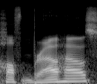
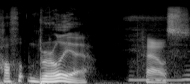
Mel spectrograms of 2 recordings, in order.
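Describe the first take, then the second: First: The second syllable has a plain vowel. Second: The second syllable has an umlauted vowel. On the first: The speaker calls it wrong. "I was pronouncing it wrong forever there" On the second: The speaker calls it right. "it's got the umlauts above the A on the second A"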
